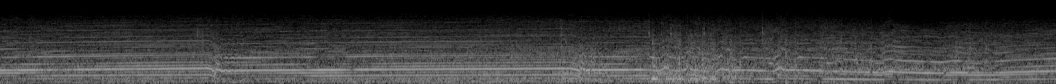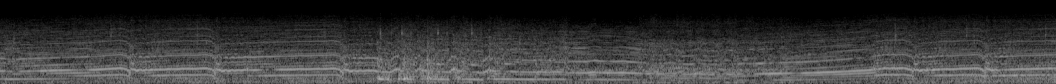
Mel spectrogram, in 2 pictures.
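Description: A Williams FW24 Formula One car's high-revving engine at full speed on track, screaming continuously through rising pitch sweeps with quick gear changes, loud and close throughout.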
